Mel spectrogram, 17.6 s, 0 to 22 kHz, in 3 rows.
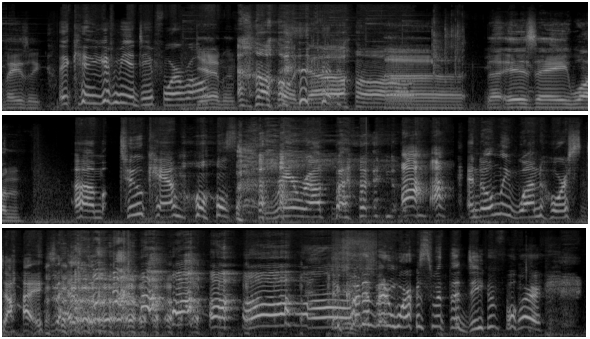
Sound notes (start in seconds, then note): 12.0 players laughing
